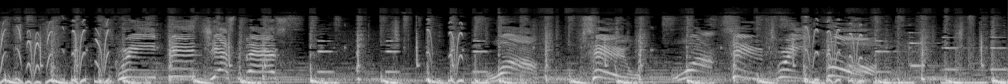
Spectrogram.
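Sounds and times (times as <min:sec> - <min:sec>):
record scratching: 0:00.0 - 0:05.4, 0:06.0 - 0:08.9
rave music: 0:00.0 - 0:10.0
held synth tone: 0:03.1 - 0:05.0.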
